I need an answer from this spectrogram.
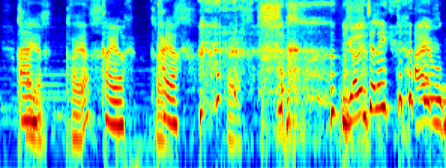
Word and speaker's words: Cailleach: She, of course, is the Cailleach. Cailleach. You got it, Tilly? I'm definitely going to pronounce that wrong throughout the whole of this episode.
